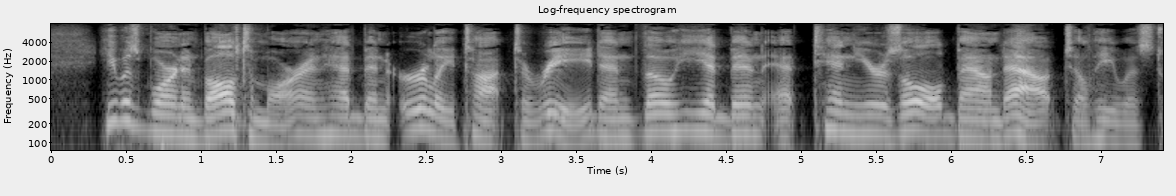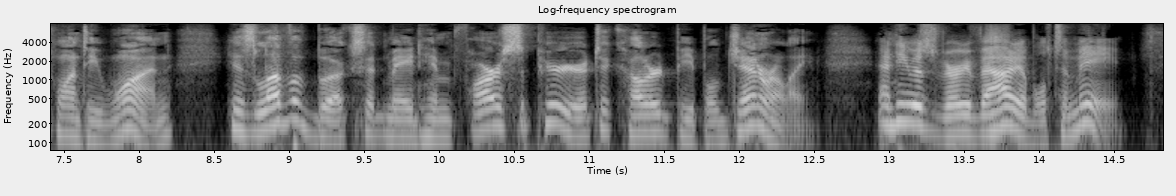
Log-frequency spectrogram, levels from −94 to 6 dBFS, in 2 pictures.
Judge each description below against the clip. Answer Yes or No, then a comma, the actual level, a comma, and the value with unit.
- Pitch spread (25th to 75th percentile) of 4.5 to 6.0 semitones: No, average, 4.0 semitones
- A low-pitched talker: Yes, low, 130 Hz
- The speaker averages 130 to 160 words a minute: No, average, 195 wpm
